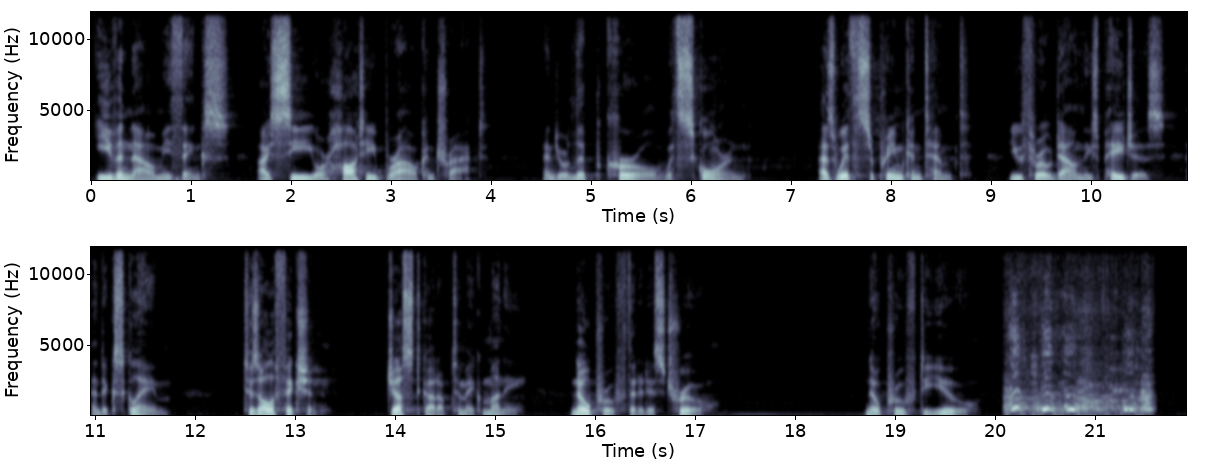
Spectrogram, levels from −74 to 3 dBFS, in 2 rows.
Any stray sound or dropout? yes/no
yes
